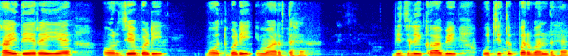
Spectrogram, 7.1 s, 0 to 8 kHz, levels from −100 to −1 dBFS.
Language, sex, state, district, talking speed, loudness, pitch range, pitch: Hindi, female, Punjab, Pathankot, 145 wpm, -15 LUFS, 180-205 Hz, 195 Hz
